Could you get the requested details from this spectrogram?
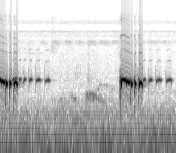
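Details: Local zebra dove in active song, meant as a lure to get other zebra doves singing: two bursts of quick stuttering coos, each followed by three or four soft clipped notes, with a quiet pause between.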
